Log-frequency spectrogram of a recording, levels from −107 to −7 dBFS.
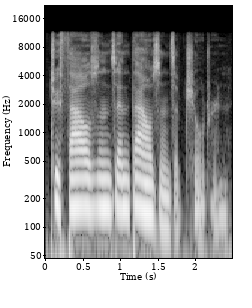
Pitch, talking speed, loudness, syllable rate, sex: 145 Hz, 145 wpm, -17 LUFS, 3.8 syllables/s, female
